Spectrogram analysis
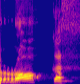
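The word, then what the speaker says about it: raucous: वन इज़ रॉकस तो रॉकस है guys R ए डब्ल्यू पढ़ेंगे हम इसको रॉकस जबकि आर ए यू सी रॉकस तो फ्लेवर ये है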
